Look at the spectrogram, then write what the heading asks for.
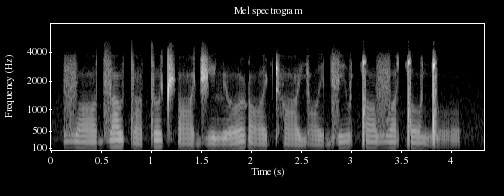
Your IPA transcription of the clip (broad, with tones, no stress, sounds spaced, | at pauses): v ɔː˨ d͡z ɒ˦ u̯ t ɒ˨ t o˦ t͡ʃʼ ɒː˨ d͡ʒ i˨ lʲ oː˨˦ ɽ ɔː˨ i̯ ʈʰ ɒː˨ j ɔ˨ i̯ d͡z i˦ u̯ ǃ ɔ˦ v ʌ˦ ǃ o˦ ŋ͡ǃ o˨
